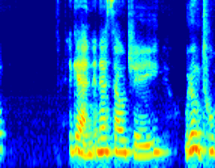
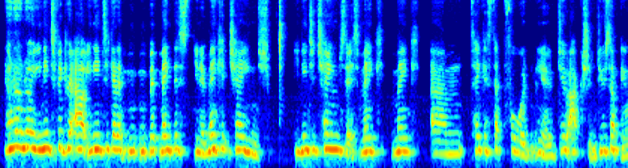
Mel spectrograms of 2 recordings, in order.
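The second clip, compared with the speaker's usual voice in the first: pushy inner voice, hurried; nagging inner voice; 4 semitones higher than usual. Retold or imitated. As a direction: rush and push like a bossy inner voice. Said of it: "the head part of me was like".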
